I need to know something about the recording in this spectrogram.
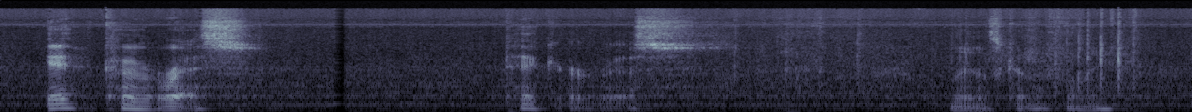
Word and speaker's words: Icarus: Icarus is pronounced Icarus.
